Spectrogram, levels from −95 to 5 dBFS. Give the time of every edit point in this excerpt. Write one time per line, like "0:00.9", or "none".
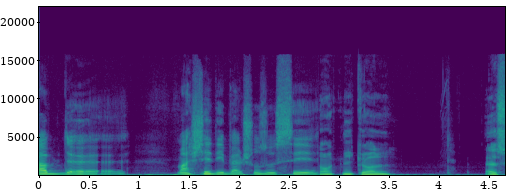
0:02.8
